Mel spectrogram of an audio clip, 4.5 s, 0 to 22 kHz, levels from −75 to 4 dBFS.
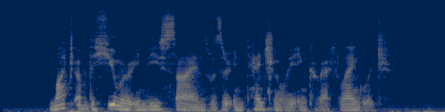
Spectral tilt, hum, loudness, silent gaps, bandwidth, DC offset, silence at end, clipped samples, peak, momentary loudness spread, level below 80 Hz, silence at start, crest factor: -5.5 dB/octave; none; -35 LUFS; none; 16 kHz; under 0.1%; 0 s; under 0.1%; -16 dBFS; 11 LU; -54 dBFS; 0.45 s; 18 dB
